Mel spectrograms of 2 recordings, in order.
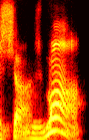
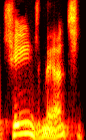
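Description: First: The word is pronounced in a French way. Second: The word is pronounced in an English way. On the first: The speaker calls it right. "It makes me want to order like a croissant" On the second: The speaker calls it wrong. "it's not the changement"

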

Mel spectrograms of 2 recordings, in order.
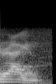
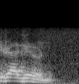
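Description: First: The second syllable has a short 'uh' vowel. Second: The second syllable has a long 'oo' vowel. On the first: "I say Dragon" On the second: "I don't say Dragoon"

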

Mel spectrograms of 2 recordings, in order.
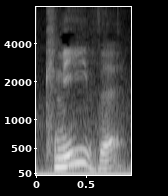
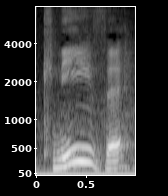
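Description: First: The K is sounded at the start. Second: The K is sounded at the start.

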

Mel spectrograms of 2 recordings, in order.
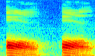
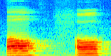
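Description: Both takes have the same delivery.

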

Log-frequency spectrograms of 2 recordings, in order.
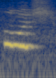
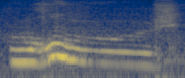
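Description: First: It is said in a squeaky mouse voice. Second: It is said in a big elephant voice.

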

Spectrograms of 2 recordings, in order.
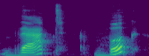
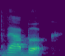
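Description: First: The T at the end of 'that' is strong and fully released. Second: The T at the end of 'that' is soft and barely released. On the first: The speaker calls it wrong. "Instead of saying that book" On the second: The speaker calls it right. "we just make the T a lot softer and say that book"

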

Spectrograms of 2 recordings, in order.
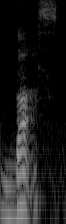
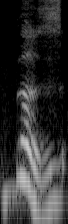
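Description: First: The word ends with a hissing s sound. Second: The word ends with a buzzing z sound. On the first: The speaker calls it right. "the correct pronunciation, Rob, which is, of course, bus" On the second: The speaker calls it wrong. "it's the S that's different from the correct pronunciation"

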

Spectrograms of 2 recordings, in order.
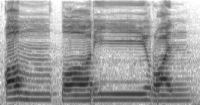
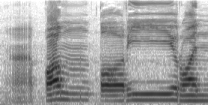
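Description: The two takes are said the same way.

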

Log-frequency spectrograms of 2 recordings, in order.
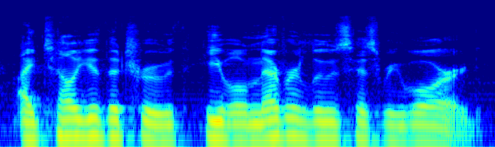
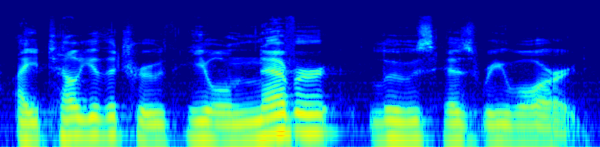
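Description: The two takes are said the same way.

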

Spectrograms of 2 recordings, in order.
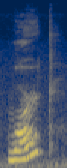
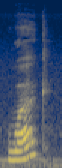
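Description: First: It is said in an American accent. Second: It is said in a British accent. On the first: "미국 발음은" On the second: "제가 어려워했던 영국 발음이 뭐냐면은"

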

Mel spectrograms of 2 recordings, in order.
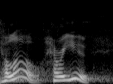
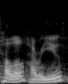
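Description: First: It is said in a warm, eager way. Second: It is said in a reserved, formal way.

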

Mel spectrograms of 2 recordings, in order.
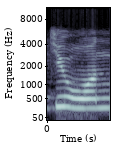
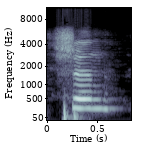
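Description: First: It begins with a t sound. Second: It begins with an sh sound. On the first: The speaker calls it wrong. "Не Тион" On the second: The speaker calls it right. "Они читаются шин"

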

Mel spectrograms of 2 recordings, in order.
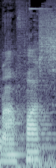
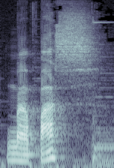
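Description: First: The middle consonant is an f sound. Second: The middle consonant is a p sound. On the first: This is the everyday spoken form. The speaker calls it wrong. "setiap harinya kita kalau bilang nafas" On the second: This is the standard form. The speaker calls it right. "Ini yang baku"

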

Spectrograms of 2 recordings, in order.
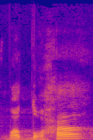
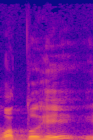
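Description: First: The final vowel is an open a sound. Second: The final vowel is clearly raised toward e.

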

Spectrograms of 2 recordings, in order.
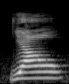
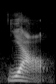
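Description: First: The pitch stays high and level. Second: The pitch dips low, then rises.

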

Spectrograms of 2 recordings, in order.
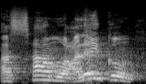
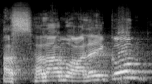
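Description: First: The greeting is said with sounds dropped. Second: The greeting is pronounced fully and carefully. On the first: Die quickly. The speaker calls it wrong. "আসসালামু আলাইকুম তাড়াতাড়ি মর" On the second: Peace be upon you. The speaker calls it right. "আসসালামু আলাইকুম তোমার প্রতি শান্তি"

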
